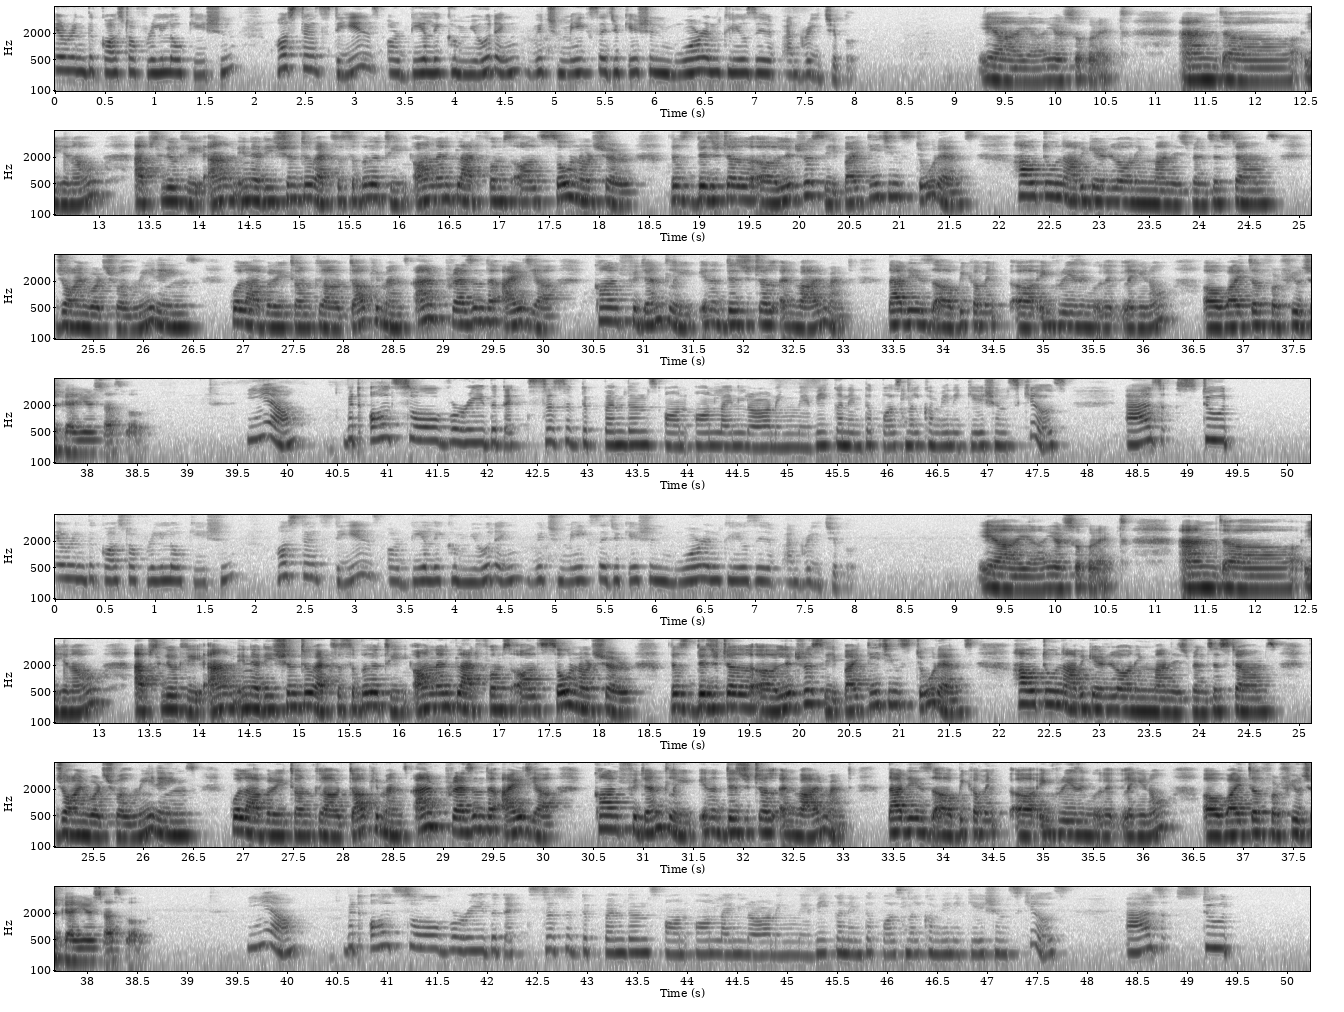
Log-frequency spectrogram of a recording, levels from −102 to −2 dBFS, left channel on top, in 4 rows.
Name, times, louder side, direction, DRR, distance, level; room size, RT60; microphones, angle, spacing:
voice 1, 0.0-1.8 2.2-8.0 39.6-40.2 40.6-47.8 48.4-49.4, left 5 dB, 55° left, 0.5 m, -31 dB
voice 2, 9.2-26.6 26.9-33.0 33.5-38.6, right 4 dB, 40° right, 0.5 m, -24 dB
6.5 x 3.6 x 4.1 m
head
